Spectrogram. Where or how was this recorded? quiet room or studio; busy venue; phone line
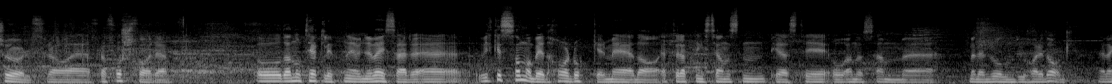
busy venue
